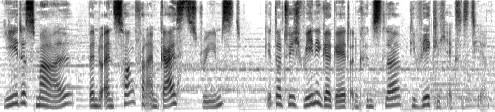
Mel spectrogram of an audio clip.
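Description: Female podcast narrator, mid-pitched, conversational storytelling over clear background music. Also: animated, moderate pace, a little mellow.

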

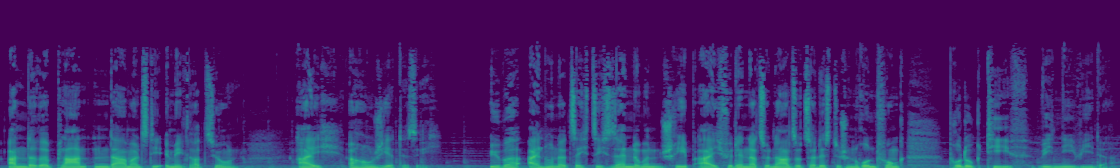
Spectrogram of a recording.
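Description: A man narrating a scripted radio feature in a factual, measured manner. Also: lowish voice, vocal fry, faint music behind. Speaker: documentary narrator.

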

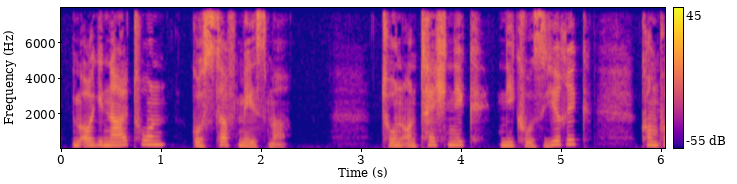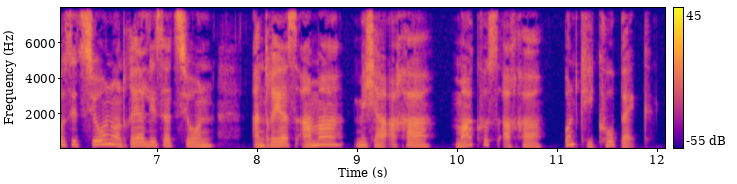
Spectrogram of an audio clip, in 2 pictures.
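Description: A woman announces radio play credits from a script. Her voice has a middle pitch, and it is recorded very dry, with no room around it. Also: a little mellow, no echo.

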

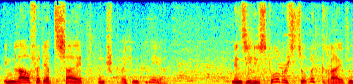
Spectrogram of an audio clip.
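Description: Earnest opera scholar in a radio play interview, super lively intonation, formal and learned, mid pitch. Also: male voice. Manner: erudite, formal, emphatic. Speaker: interviewed author.

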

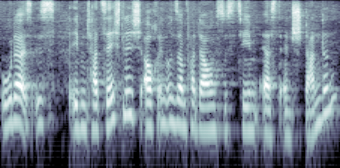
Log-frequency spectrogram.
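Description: A woman's voice: mid-range voice, a little mellow. A woman speaking as an expert, explaining science step by step in everyday words for children. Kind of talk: explanatory interview answers for children.

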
